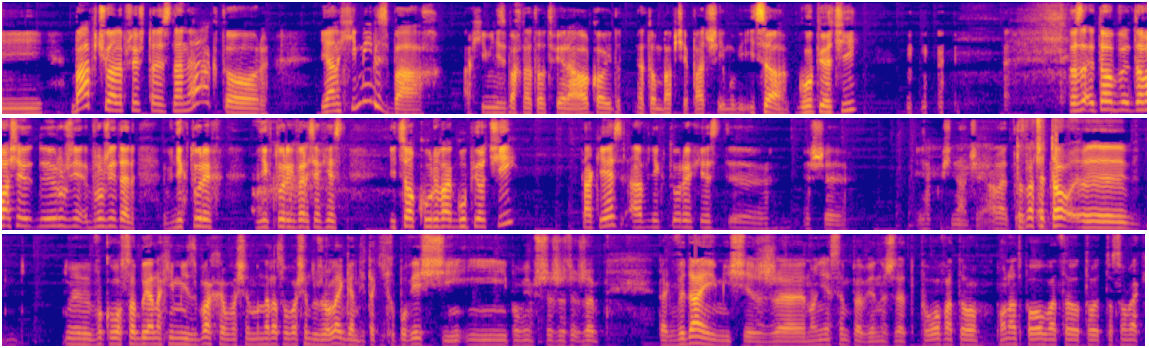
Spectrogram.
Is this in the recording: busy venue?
no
